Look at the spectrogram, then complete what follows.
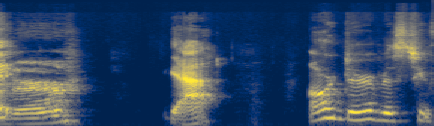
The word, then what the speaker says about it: hors d'oeuvre: Hors d'oeuvre. Yeah. Hors d'oeuvre is too fancy for me and my New Hampshire roots, babe. It was hors d'oeuvres for me for the longest time.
